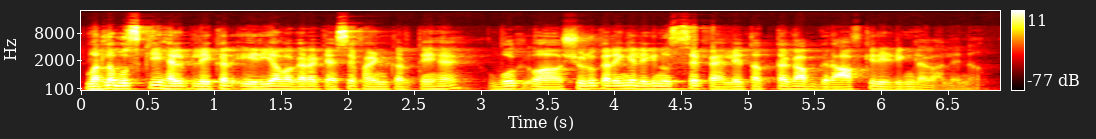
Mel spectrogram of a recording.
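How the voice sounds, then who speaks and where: A man's voice: fairly low pitch, level tone, brisk. A man teaching a math lesson at a board, often stopping to check that students follow. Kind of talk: whiteboard lesson.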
